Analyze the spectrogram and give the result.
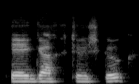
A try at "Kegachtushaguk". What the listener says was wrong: Kegachtusha. We just gotta keep that sha in there. Kegachtushaguk.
